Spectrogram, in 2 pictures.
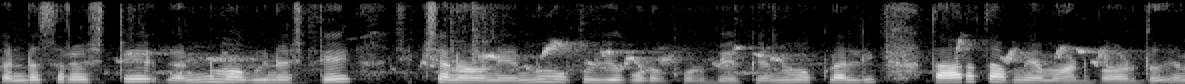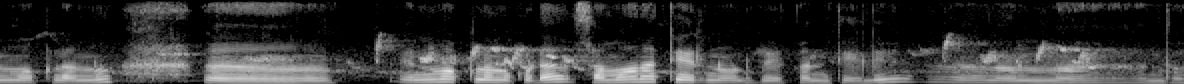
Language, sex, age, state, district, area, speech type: Kannada, female, 30-45, Karnataka, Dakshina Kannada, rural, spontaneous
